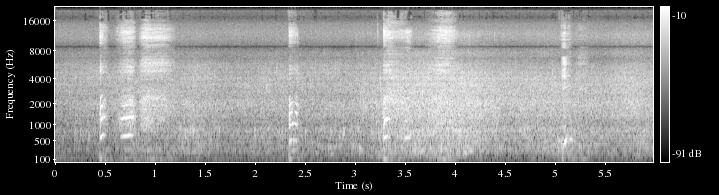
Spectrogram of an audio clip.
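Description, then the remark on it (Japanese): Soft, steady ocean waves wash onto a wide beach, with a gentle swell rising and falling and a few small splashes and clicks scattered through. Fairly quiet, with no voices. “波の音も、なんだか心地いい。”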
